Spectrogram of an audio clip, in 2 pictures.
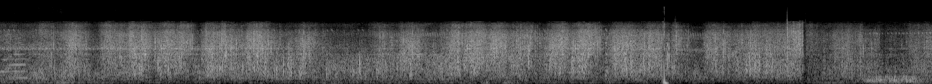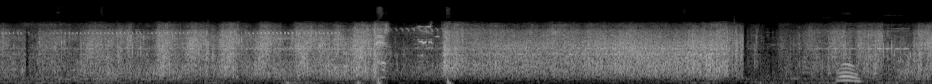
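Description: Quick footsteps run over stone.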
